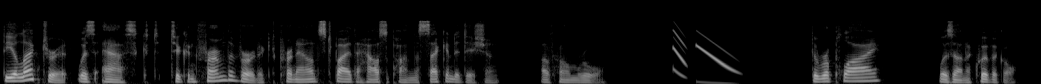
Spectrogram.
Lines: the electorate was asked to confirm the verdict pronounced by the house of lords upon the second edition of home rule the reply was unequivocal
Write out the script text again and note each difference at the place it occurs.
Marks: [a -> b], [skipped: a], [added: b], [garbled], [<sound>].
the electorate was asked to confirm the verdict pronounced by the house [skipped: of lords] upon the second edition of home rule [chirp] the reply was unequivocal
